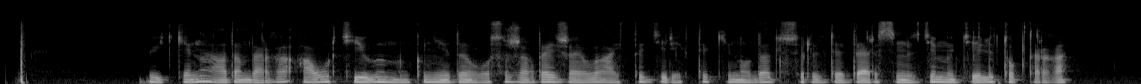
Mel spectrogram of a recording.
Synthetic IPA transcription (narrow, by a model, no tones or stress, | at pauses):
wɵjt̪kʲe̞nɪɑd̪ɑmd̪ɑɾʁɑʔɑwəɾt̪ʰijwɪmʏmkʲɪne̞d̪ɪwo̞səʒɑʁd̪ɑjʒɑjlˠəɑjt̪ːəd̪eɾe̞̰kt̪ɪkʲʰino̞d̪ɑt̪ʰʏ̥sɪɾɪld̪ɪd̪æɾɪsɪmɪzd̪e̞mʏd̪ːe̞lɪt̪ʰo̞pt̪ʰɑ̰ɾʁɑ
